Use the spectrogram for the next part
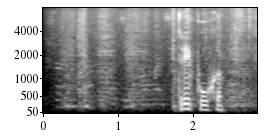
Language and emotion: Russian, neutral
